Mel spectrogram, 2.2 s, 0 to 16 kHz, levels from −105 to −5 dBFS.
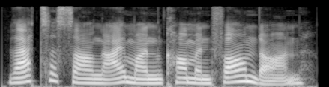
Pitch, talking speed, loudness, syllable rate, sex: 190 Hz, 190 wpm, -17 LUFS, 4.5 syllables/s, female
